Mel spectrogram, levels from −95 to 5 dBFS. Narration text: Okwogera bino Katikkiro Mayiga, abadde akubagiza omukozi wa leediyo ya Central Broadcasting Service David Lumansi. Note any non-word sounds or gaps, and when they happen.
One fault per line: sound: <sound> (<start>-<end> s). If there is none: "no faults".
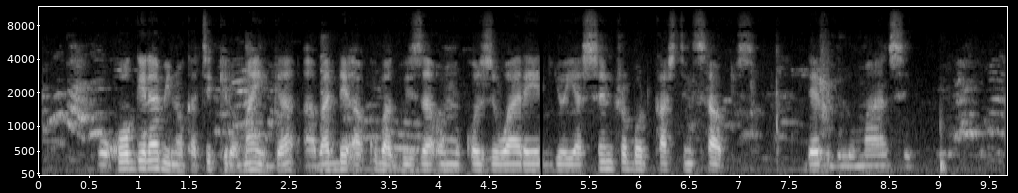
sound: dropout (5.0-5.1 s)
